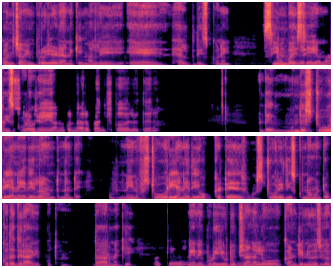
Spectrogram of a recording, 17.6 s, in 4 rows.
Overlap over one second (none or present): present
